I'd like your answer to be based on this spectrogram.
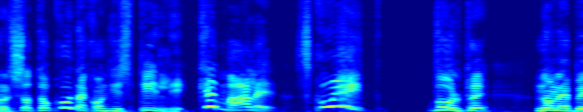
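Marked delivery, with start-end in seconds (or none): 1.5-2.9 high yelping mouse squeak; shrill mouse squeal of pain. Acted. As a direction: yelp as the pin jabs. Pricked by pins, squeaks.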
